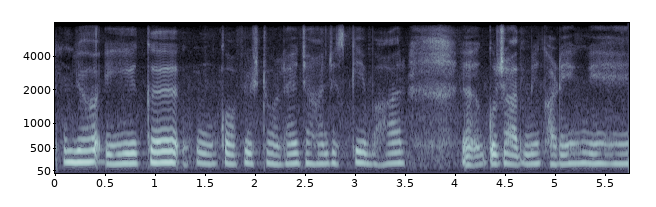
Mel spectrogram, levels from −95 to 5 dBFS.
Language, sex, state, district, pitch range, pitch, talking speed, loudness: Hindi, female, Chhattisgarh, Rajnandgaon, 195-210 Hz, 200 Hz, 145 wpm, -24 LUFS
